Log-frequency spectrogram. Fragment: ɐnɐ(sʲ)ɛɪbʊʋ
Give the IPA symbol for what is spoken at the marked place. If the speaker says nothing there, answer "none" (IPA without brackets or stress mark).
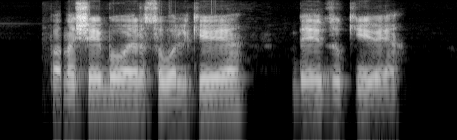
ʃʲ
